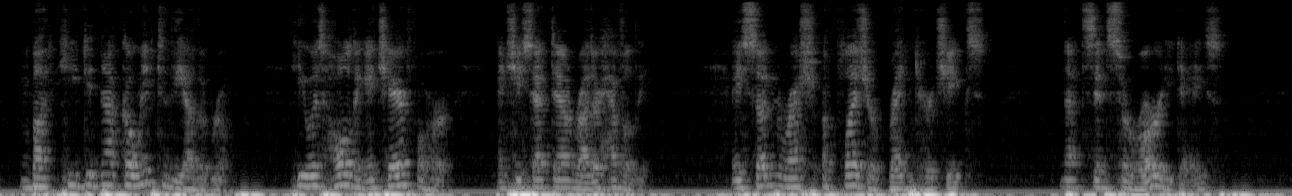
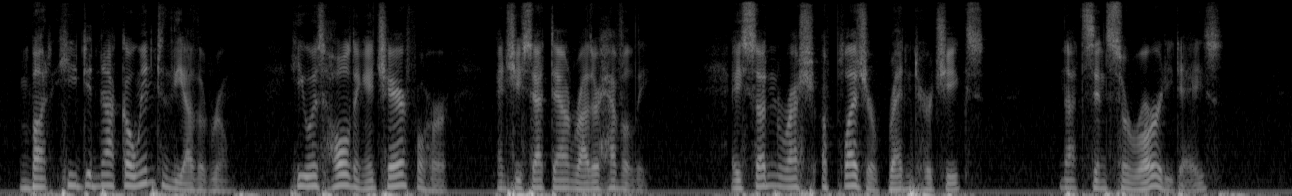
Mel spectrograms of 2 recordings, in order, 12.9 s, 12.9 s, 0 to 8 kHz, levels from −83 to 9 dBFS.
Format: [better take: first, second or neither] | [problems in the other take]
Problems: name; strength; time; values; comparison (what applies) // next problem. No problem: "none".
second | room echo; dies away in 0.2 s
